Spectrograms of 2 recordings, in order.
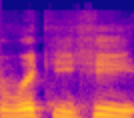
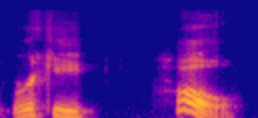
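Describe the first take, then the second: First: The surname is said like 'hee'. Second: The surname is said like 'ho'. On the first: The name is read from its spelling. "It's H E. I'm American. I read it that way" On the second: The name is said as reportedly heard from others. "But I heard that it was actually Ricky Ho"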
